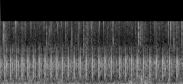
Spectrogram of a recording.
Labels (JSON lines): {"label": "biophony, rattle", "recorder": "SoundTrap 500"}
